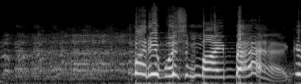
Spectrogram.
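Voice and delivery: high, loud, drawn-out whine; slow, high comic howl of protest; mock wailing protest. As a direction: wail it like a wronged child. Mock wail of protest to agent.

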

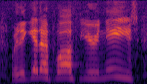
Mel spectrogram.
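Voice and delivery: usual speaking voice

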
